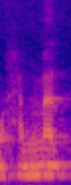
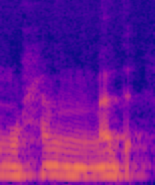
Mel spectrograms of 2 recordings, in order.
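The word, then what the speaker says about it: محمد: alam pada lafadz soldi Muhammad itu ada tasydidnya bukan Muhammad tetapi Muhammad Allahumma sholli ala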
